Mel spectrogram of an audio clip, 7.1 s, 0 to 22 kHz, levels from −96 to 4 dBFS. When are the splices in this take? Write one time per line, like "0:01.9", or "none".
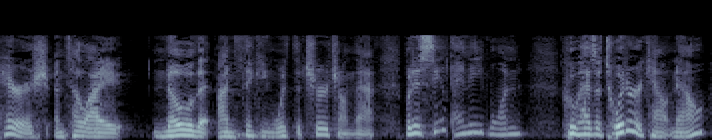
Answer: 0:04.5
